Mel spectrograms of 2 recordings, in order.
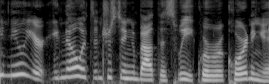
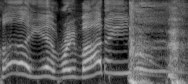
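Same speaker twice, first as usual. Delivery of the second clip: squeaky, very high hand-puppet voice; 13 semitones higher than usual. Greeting everybody through a hand puppet: hand puppet voice. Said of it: "It's just a voice".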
